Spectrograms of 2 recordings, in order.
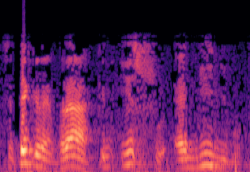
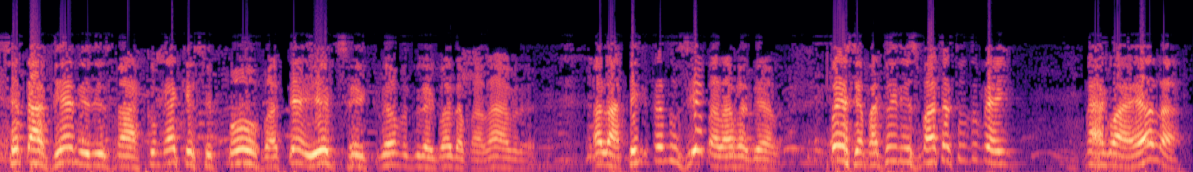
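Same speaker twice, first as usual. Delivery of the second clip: raised, animated protest; loud teasing complaint; 3 semitones higher, 7 dB louder than usual. Real, not acted. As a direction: grumble loudly in jest to the room. Joking complaint about her accent.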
